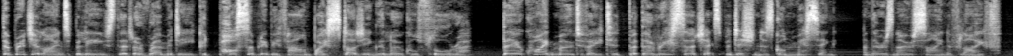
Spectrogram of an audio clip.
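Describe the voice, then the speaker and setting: A woman's voice: medium pitch, warm tone, soft background music, lightly acted. Woman as a composed, diplomatic young noblewoman. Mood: composed, reporting. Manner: measured, formal, polite. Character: composed, diplomatic young noblewoman, loyal envoy to her cousin. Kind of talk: video game cutscene acting.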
